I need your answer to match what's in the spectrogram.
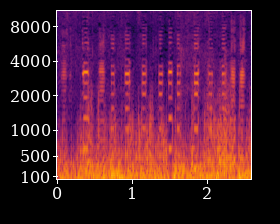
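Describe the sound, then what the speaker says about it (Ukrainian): Strong wind buffets the microphone in a loud, continuous low roar with gusting surges throughout. "Так, вітер сильний."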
